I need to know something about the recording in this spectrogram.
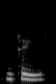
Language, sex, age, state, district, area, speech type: Sindhi, female, 18-30, Uttar Pradesh, Lucknow, urban, conversation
